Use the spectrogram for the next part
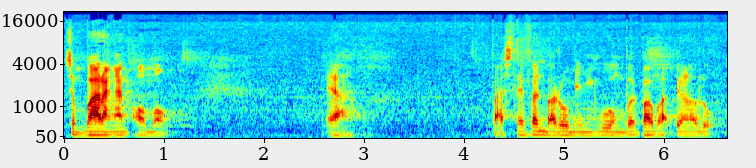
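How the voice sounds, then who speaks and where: Pastor in his 60s, gravelly voice, animated storyteller. Recorded in a big reverberant hall. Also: fairly low pitch, normal speed, a little hiss or hum. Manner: animated storyteller who acts out dialogue. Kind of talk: sermon with storytelling.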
